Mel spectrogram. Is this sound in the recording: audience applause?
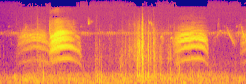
no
